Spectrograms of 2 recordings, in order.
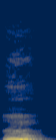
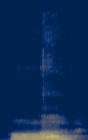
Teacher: And as you can see, the L goes up, and the Danish L is actually a little in front in the mouth, whereas the English is a little bit more, a part of the tongue is a little bit more back in the mouth.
